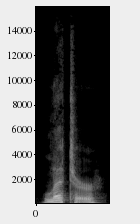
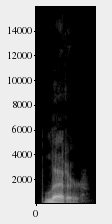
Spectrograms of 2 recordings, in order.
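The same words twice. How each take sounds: First: The middle consonant is a clear T. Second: The middle consonant is a quick D-like tap.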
